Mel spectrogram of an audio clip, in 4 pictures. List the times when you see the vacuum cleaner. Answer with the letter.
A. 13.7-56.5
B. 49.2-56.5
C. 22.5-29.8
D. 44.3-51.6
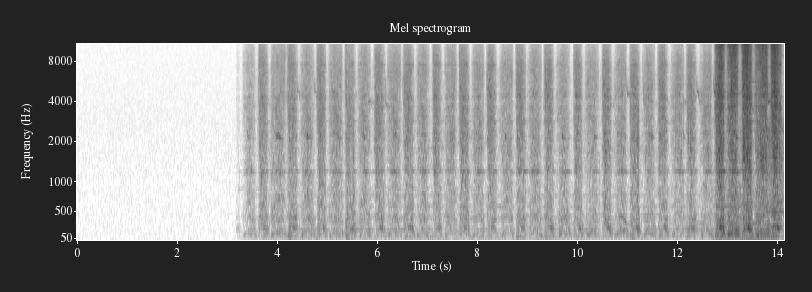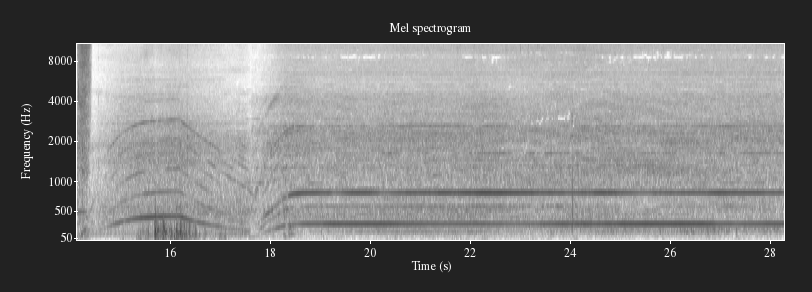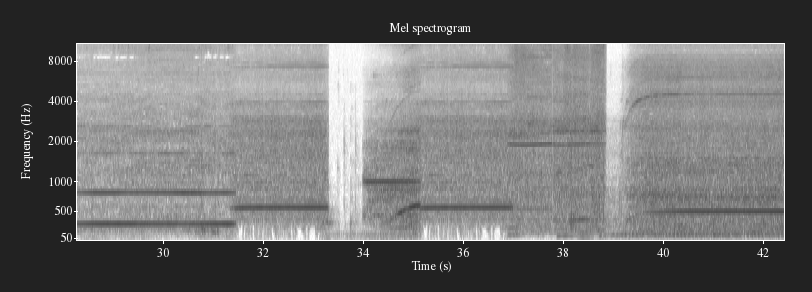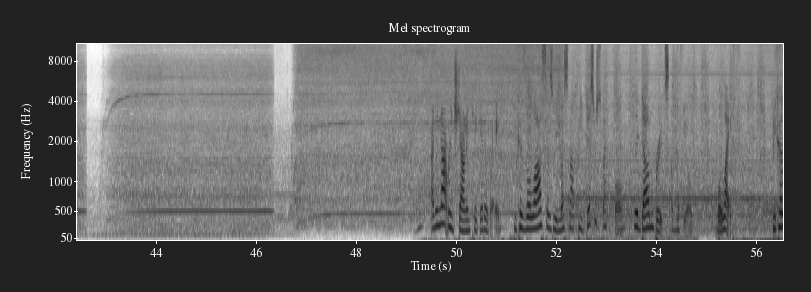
A.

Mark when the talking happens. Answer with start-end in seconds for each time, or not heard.
49.2-56.5.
